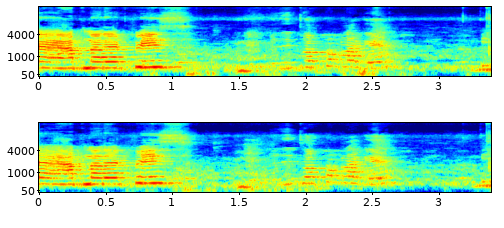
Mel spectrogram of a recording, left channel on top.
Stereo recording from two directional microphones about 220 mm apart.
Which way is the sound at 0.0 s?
90° right.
